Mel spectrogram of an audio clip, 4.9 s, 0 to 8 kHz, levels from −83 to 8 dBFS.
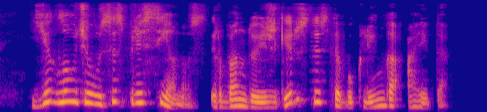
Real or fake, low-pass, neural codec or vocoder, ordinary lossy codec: real; 7.2 kHz; none; AAC, 32 kbps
